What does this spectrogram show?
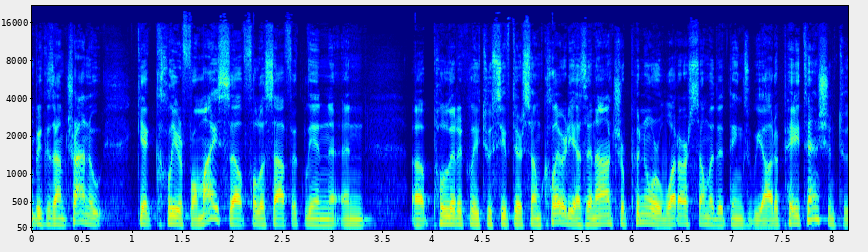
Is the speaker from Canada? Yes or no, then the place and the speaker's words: no; Iran; moved away; also born or lived in Germany; I come from Iran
